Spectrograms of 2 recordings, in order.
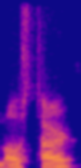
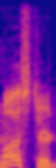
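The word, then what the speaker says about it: Mostert: up being out then is it mostart mostart how do you say chop what do you think what's the pronunciation there mustard sounds good mustard let's just make it easy I think it's most moard moard I believe is right but I like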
